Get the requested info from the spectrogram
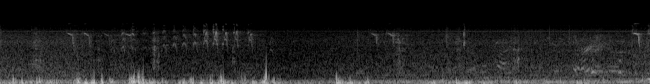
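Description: A horse's hooves thudding on arena sand in a run of low thumps, with small birds chirping in short high notes.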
